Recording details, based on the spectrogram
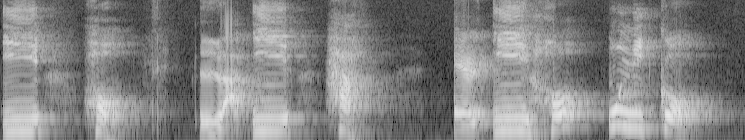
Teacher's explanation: the J is aspirated, but the H is silent.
